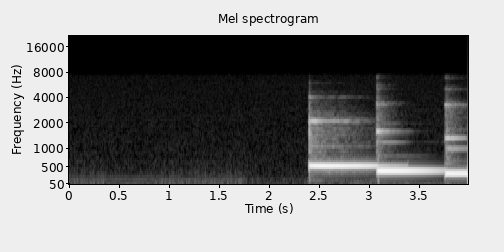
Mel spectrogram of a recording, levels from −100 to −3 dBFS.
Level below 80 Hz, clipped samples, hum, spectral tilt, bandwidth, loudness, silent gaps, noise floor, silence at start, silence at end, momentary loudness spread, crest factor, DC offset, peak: -70 dBFS; under 0.1%; none; -7 dB/octave; 4.3 kHz; -12 LUFS; none; -73 dBFS; 2.4 s; 0 s; 4 LU; 12 dB; under 0.1%; -4 dBFS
